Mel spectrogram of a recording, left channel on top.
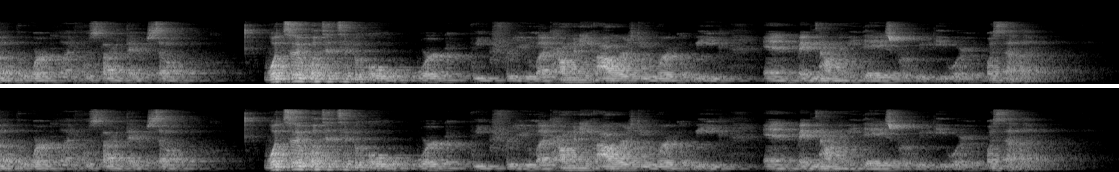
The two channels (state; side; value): normal; both; correlation 0.95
